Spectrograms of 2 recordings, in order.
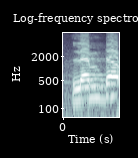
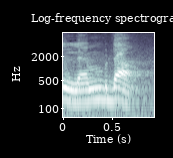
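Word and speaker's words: lambda: देखो इंग्लिश में प्रोनाउंसिएशन भी पता, लैम्बडा, बी आता है इसमें, हालांकि हम बोलचाल की भाषा में थोड़ा थोड़ा थोड़ा आगे आके लैम्बडा लैम्बडा बोल देते हैं, पर ध्यान होना चाहिए कि हाँ भाई बी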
